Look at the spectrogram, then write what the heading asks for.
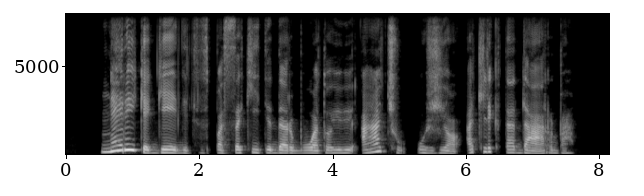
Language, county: Lithuanian, Kaunas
